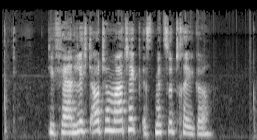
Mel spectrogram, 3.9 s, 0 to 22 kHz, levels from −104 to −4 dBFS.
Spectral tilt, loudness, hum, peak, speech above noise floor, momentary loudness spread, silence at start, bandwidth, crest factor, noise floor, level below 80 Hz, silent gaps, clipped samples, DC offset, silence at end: -2 dB/octave; -17 LUFS; none; -2 dBFS; 43 dB; 14 LU; 0.05 s; 16.5 kHz; 18 dB; -61 dBFS; -64 dBFS; none; under 0.1%; under 0.1%; 0.7 s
